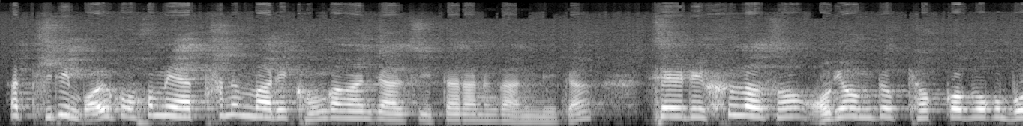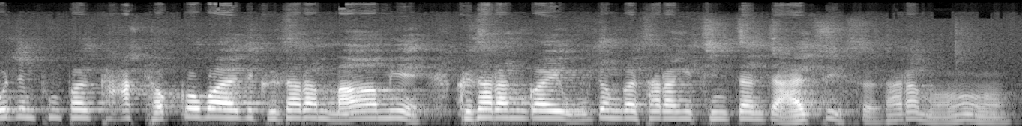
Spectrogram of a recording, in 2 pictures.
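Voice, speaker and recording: A male pastor preaching a sermon, animated, firing rhetorical questions at the congregation and swinging between loud and hushed. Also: sits high, moderate pace, dull audio.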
